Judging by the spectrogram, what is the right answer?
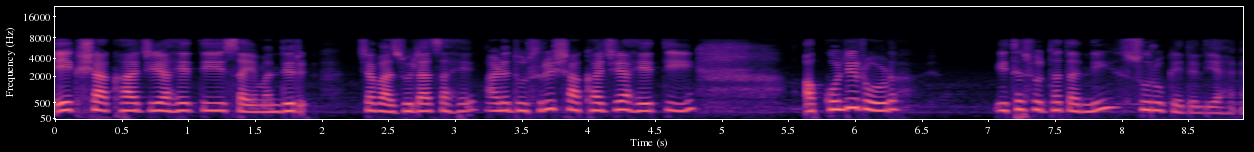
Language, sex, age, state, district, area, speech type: Marathi, female, 18-30, Maharashtra, Amravati, urban, spontaneous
